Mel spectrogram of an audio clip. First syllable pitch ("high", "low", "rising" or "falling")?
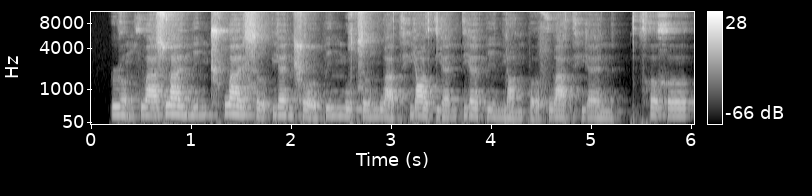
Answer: low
